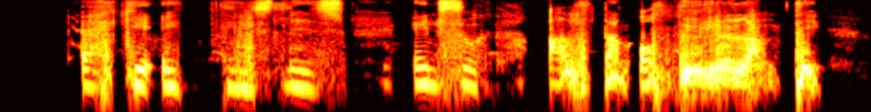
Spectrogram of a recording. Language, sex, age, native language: Icelandic, male, 11, Icelandic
